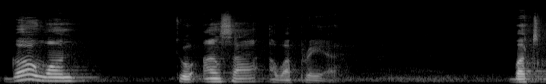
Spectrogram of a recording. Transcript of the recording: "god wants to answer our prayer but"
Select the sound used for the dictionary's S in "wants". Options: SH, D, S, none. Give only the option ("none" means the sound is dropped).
none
